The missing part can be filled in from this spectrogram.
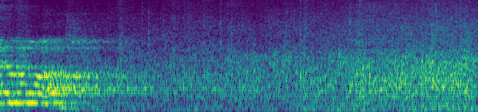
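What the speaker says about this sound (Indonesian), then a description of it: "Satu tepukan untuk anda semua." An audience at a youth rally applauds, a dense even wash of clapping heard at a distance, with a voice speaking over the start.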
